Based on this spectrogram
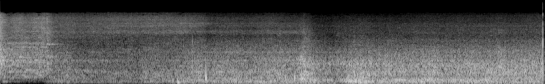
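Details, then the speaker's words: Whitby Morrison ice cream van, first start after engine change and exhaust pipe refit: catches quickly, steady even run, no puffing or ticking from exhaust joints; normal idle, no exhaust leak. "No blows. Huh? No, hang on, let it warm up."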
